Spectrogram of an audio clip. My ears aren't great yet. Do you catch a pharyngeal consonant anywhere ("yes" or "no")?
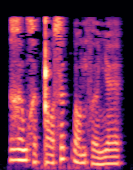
no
